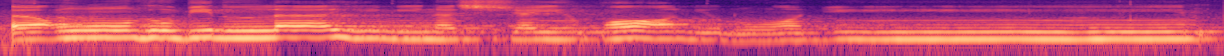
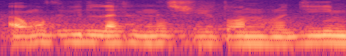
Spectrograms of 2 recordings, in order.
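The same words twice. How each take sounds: First: The phrase is recited slowly and gently. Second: The phrase is recited quickly and rushed. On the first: The speaker calls it right. "cara bacanya pelan ya" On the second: The speaker calls it wrong. "Jangan langsung"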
